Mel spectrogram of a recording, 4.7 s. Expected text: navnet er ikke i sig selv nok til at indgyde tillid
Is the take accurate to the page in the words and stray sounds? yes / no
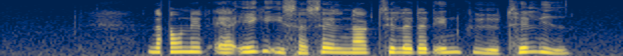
no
